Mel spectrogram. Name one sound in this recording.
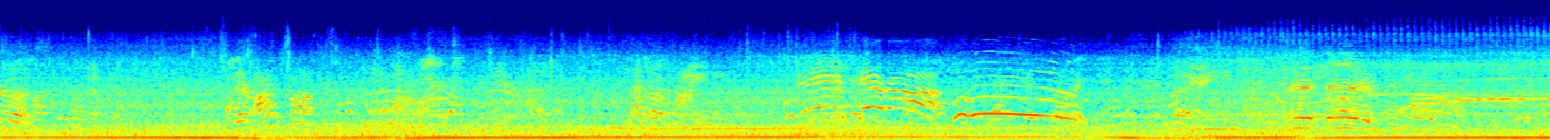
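Rain falls steadily on wet pavement.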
